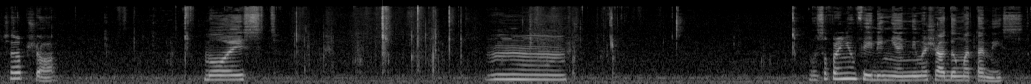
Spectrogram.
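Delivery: speaking between bites; talking while chewing. Real, not acted. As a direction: mouth full of pastry. Seen 0: Holds bitten pastry, bites at +1.0, chews while talking throughout.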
